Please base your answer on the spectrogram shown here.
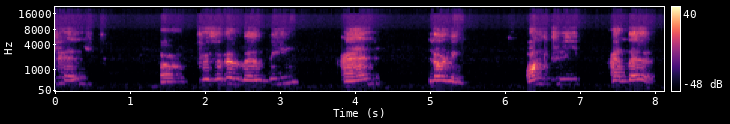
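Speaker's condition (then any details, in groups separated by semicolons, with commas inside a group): Cerebral palsy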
